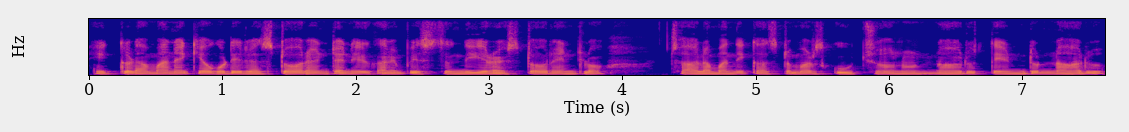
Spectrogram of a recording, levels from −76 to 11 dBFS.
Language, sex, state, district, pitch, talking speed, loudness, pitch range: Telugu, female, Andhra Pradesh, Sri Satya Sai, 180 Hz, 110 wpm, -15 LUFS, 175-180 Hz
